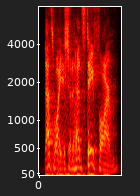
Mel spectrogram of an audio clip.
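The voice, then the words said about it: Poor imitation of another person's voice. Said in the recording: “my J.K. Simmons impression ... That was really bad. That wasn't even close. ... that was a bad impression.”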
